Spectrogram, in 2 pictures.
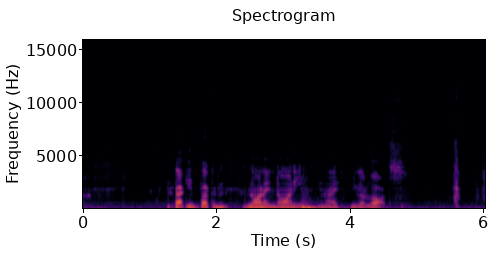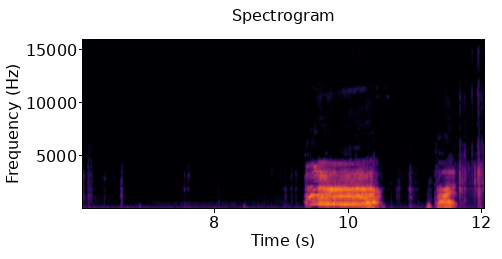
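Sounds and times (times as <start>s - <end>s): man groaning: 9.4s - 10.5s.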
